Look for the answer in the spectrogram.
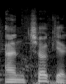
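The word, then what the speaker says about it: Antzokia: Y bueno, más cosillas que deciros, pues Yellow Man, ya sabéis, el 26 de noviembre estará en el Café Anchoquia. Y ahora lo digo bien, ¿por qué? Pues después descubriréis por qué digo bien. Anchoquia, que significa café teatro.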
